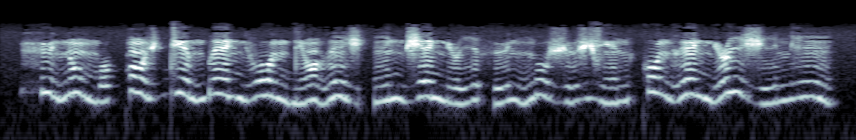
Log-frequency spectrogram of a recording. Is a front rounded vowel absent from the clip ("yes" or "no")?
no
